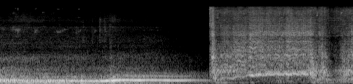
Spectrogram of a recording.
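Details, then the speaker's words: Jeep Scrambler rock crawler restarted on the trail after running fine: cranks fast, stumbles unevenly, then a sharp pop like a carb backfire; ignition timing seems off, something suspected jumping in the timing, unconfirmed. "why is it doing that that's horrible that sounds like it's Mis ignition timing's out but why does it crank fast and then hit because something's jumping in the timing"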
